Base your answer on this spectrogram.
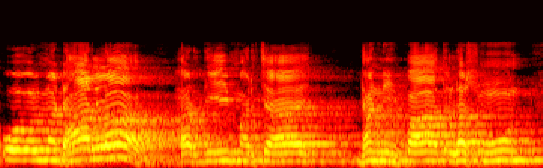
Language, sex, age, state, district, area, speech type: Maithili, male, 60+, Bihar, Madhubani, rural, spontaneous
